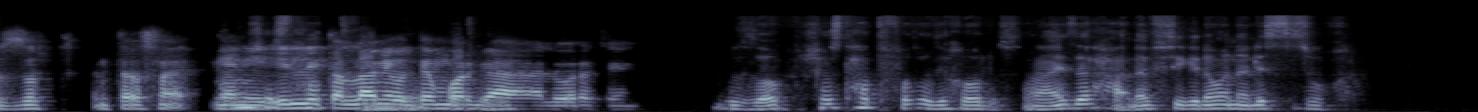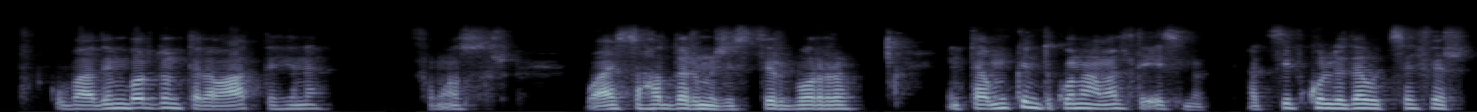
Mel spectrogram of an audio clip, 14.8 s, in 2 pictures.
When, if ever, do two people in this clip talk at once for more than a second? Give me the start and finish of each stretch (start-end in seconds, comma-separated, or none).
1.1-2.6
